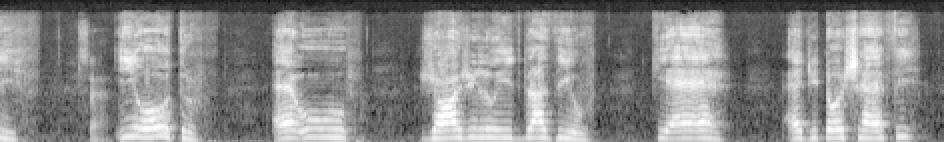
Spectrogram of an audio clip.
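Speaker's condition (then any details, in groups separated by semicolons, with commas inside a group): Cerebral palsy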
